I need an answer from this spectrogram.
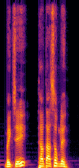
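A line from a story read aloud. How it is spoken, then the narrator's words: Loud commanding voice. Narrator (Vietnamese): Hồ Bất Quy lớn tiếng nói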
